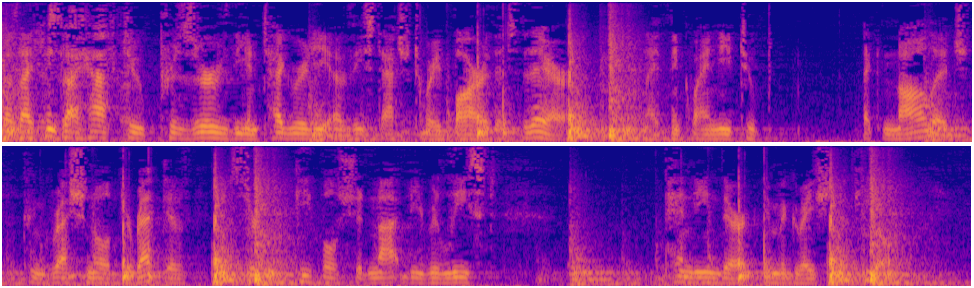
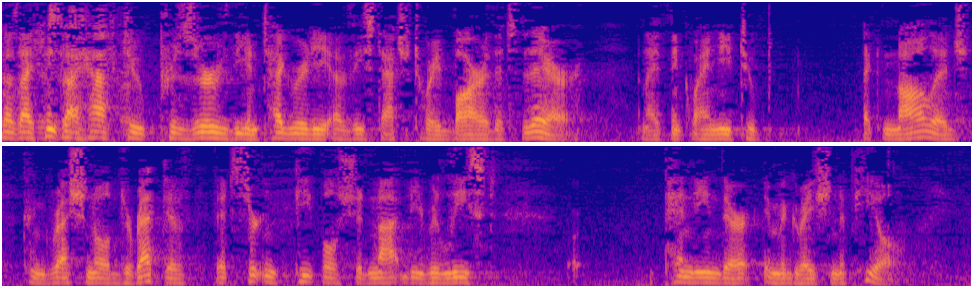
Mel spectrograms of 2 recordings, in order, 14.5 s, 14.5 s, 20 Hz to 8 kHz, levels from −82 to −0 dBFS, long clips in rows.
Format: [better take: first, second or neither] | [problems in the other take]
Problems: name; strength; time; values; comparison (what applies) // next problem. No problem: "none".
second | background sound (Run); 2 dB below the speech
